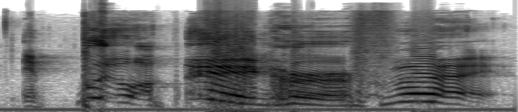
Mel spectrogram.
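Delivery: loud delighted outburst; gleeful shout. Real, not acted. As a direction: cheer the explosion like a fan. Gleeful reaction to the grenade.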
